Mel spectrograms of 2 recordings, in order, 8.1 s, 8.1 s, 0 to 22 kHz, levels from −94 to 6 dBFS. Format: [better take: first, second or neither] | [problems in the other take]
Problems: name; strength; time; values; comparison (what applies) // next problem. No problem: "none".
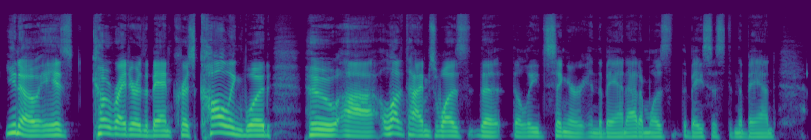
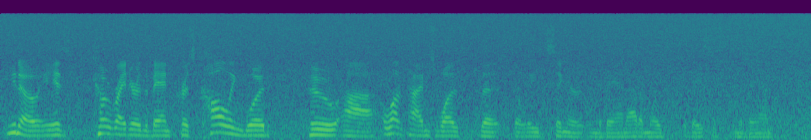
first | hiss; loud; throughout; 4 dB below the speech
